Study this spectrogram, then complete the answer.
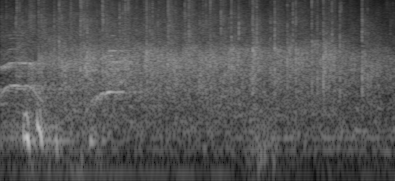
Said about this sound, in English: Yeah, we can clap.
